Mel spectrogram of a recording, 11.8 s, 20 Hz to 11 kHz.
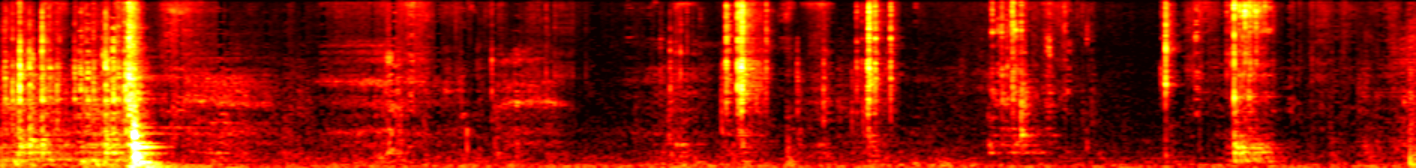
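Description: Singer 111W walking-foot sewing machine running its last few stitches through leather and stopping with a knock about a second in. Then scattered light rustles and clicks as the stitched leather piece is pulled from under the presser foot and its thread handled.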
